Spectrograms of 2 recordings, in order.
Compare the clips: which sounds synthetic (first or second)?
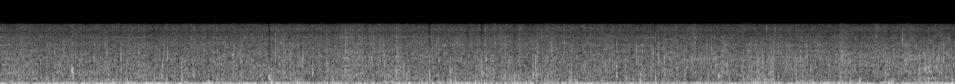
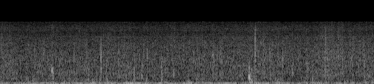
first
